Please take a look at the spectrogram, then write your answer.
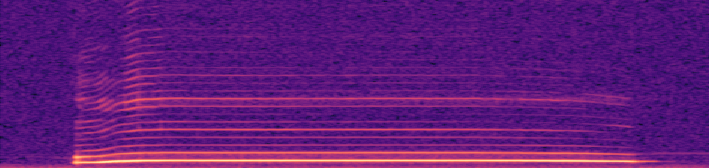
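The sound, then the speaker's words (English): A single long, steady howl from a dog or wolf rises quickly at the start, holds one clear pitch for several seconds, then dips and fades. It is loud and alone. “And who will be howling free when the full wolf moon is rising?”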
